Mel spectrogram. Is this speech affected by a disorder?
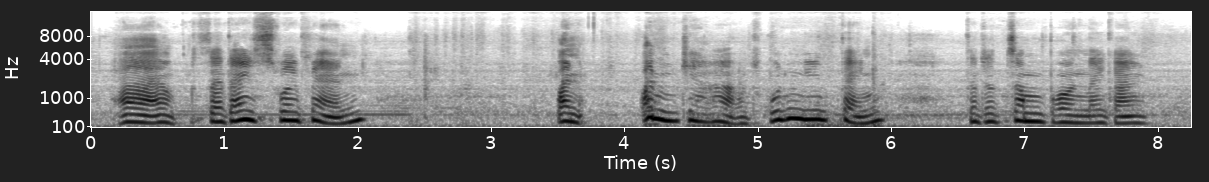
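Yes: MND; voice may be difficult to understand.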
